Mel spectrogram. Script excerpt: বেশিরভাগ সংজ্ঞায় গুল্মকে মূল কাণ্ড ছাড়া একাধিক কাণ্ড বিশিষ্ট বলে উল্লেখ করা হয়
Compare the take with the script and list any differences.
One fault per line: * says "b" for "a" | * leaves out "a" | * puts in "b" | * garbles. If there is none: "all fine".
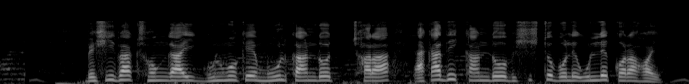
all fine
